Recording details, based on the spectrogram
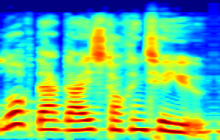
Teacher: O T pode sumir.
